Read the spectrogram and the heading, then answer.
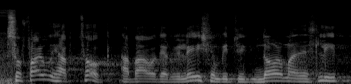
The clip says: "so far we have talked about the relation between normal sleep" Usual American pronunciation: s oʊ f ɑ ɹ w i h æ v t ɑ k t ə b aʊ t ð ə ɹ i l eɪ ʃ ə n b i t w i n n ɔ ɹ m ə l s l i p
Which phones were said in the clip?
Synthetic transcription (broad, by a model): s oʊ f ɑ ɹ w i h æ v t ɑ k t ə b aʊ t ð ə ɹ i l eɪ ʃ ə n b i t w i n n ɔ ɹ m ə n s l i p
